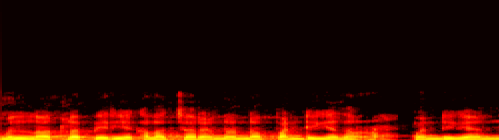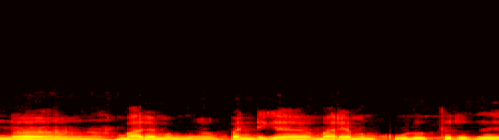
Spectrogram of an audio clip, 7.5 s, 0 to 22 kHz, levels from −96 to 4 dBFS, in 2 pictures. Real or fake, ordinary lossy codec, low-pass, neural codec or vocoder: fake; none; none; codec, 16 kHz, 4 kbps, FreqCodec, larger model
